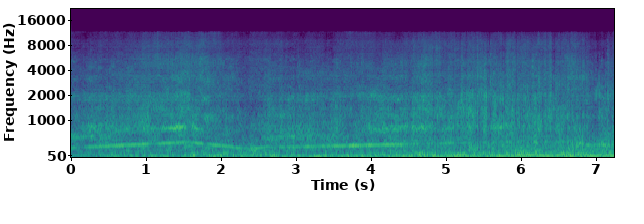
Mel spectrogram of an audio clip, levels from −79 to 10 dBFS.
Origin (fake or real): fake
